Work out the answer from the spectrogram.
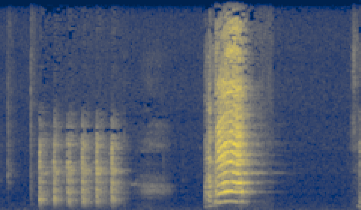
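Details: A female blue-and-gold macaw hears six quick knocks from a doorbell sound set to knocking. She answers with a loud, raspy, speech-like "come in."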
